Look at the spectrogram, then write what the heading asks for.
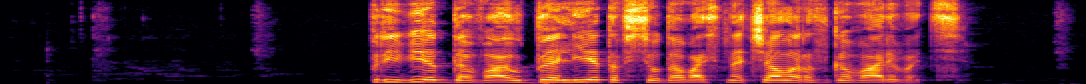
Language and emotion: Russian, angry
